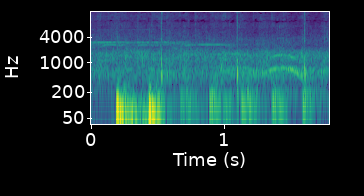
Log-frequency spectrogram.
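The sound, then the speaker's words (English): An audience at a worship service claps their hands for Jesus in steady applause, a dense patter of many hands with a few sharper claps standing out, plus low thumps and a faint rising whistle-like tone. “Can we just give Jesus one more giant hand clap?”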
